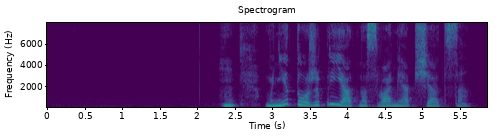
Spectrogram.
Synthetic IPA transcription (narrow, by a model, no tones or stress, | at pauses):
h̩mnʲe̞t̪o̞ʐɨpɾʲɪjat̪nəsvamʲɪɐpɕːat̪sə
